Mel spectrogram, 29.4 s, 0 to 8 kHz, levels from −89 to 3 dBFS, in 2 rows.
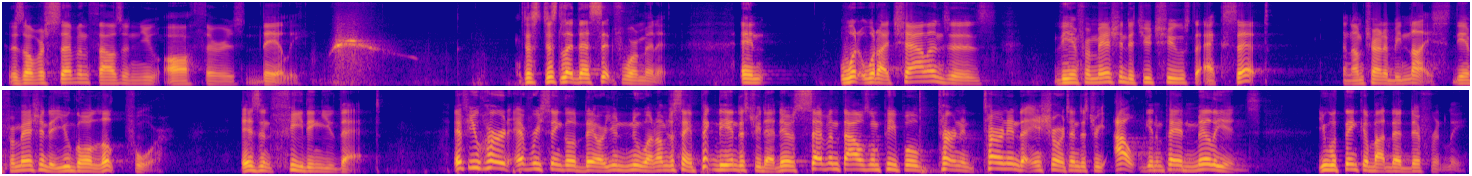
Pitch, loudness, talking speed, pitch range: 155 Hz, -19 LUFS, 160 wpm, 135-180 Hz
